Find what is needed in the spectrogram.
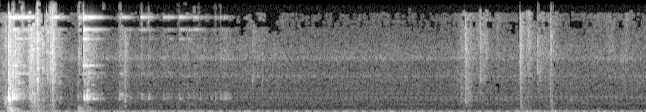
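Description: Ice-fishing line and gear handled over the hole as a fish is pulled in by hand: sharp clicks and rattles in the first second, then a low steady hum with a few faint clicks near the end.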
